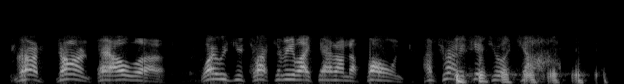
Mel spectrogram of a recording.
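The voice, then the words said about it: Imitates another person's voice. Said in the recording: “Good imitation of him... did a good impression of him.”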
